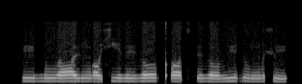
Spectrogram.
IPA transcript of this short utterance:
yː ɦ uː ʕ ʉː ŋ ɔː ɕ i ð yː ð oː kʼ ɔː t͡sʼ ʉ ð oː ɣ y ɗ uː ŋ o ʃ y

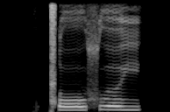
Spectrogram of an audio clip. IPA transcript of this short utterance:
ǁ oː sʷ əː j

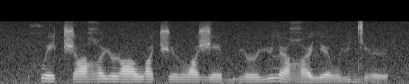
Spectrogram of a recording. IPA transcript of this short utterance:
xʷ e t͡ʃ ɔ ʁ y ɹ ɔ w ɔ t͡ʃ ø β ɔ ʒ e b y ɹ y l œ ʁ œ lʲ œ w y dʲ ø

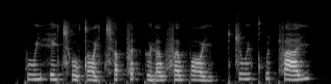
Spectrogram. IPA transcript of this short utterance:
k uː˨˧ j h e˨ j t͡sʰ o˨˩ w t̪ ɔː˨˩ j t͡sʰ ɐ˨˥ p̚ f ɐ˨ t̚ k ɵ˨˩ ɥ ɐ˨ w f ɐ˨ w p ɔː˨˩ j | t͡s uː˨˧ j kʷʰ ɐ˧ t̚ f aː˨˥ j

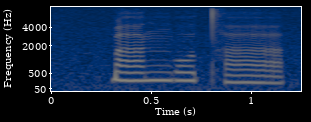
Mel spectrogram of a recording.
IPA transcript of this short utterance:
k͡p a˦ ŋ ɔ˦ tʰ a˨

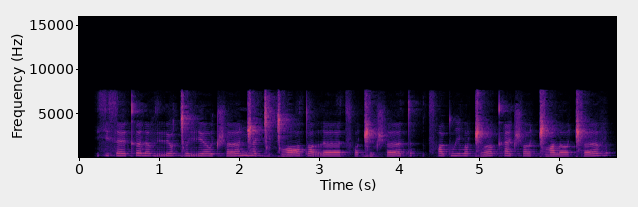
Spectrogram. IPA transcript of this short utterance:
sʲ ə s ɛ kʰ ɜ l ɜ v rʲ ɔ ɡ͡ǀ ə rʲ ɜː o̯ t͡ʃʰ ɜː ŋ͡ǁ ɛ ɡ͡ǀ ɪ ɡ͡ǀ ɒː t ɒ r ɜː t͡sʰ ɔ ɡ͡ǁ ə t͡ʃʰ ɜ t | t͡sʰ ɑ tʷ i l ɔ ɡ͡ǁ ʌː kʰ æ t͡ʃʰ ʌː ɡ͡ǁ ɑ l ʌː ǁʰ ɜ v

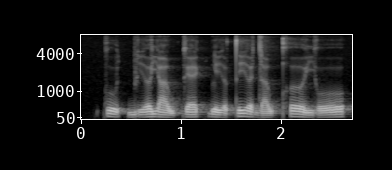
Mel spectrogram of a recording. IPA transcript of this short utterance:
k uː˧˩ t̚ b i˩˧ ə̯ j a˧˩ w k ɛː˧˥ k̚ l i˧˩ ə̯ t̪ i˥˨ ə̯ d a˩˧ w kʰ ɤː˥˨ j oː˧˥

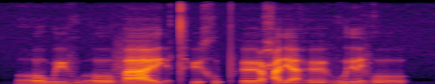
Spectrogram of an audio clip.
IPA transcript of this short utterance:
ɦ o w y v ṵ ɦ oː v aː ɪ̯ ɾʲ a̰ tʰ y x u pʰ øː ħ a ɾʲ aː ɦ øː v u ɾʲ o ɪ̯ v oː

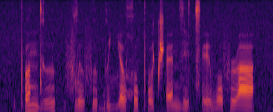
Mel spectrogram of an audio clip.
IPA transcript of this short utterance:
pʼ ɤ˦ n d ɯ˨˦ | f l ɯ˨ f ɯ˨ b ɯ˨ ʎ ɛ˨˦ χʷ ɤ˧ pʼ o̰˦ t͡ʃʼ ɛ˨˦ n z i˨ t͡sʼ ḛ˦˨ v o˦ f ɹ a˧

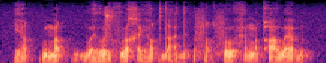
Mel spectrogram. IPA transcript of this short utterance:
ɦ ḛ q kʷ e m ɯ q kʷ a̰ ɡʷ ɛ ɦ o z xʷ ɐ χ ḛ ɦ ɵ q d a̰ d | f ə q f o h a̰ ŋʷ ḛ qʼ a w ɐ b

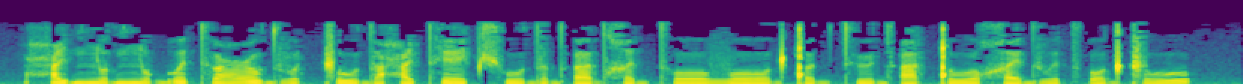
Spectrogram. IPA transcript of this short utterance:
ħ i d ɲ o d ɲ o ɡʷ e tʰ ɵ ʕ u d v ɵ ǁ u d ɐ ħ i tʰ e t͡ʃʰ u d ɐ d ʔ ɐ d χ i d tʰ oː v oː d ǃ ɵ d tʰ ʉ d ʔ a ǃ uː χ e d v ɨ t͡sʼ o d ǁ uː

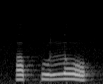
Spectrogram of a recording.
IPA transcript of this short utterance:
ʌ pː u lː o

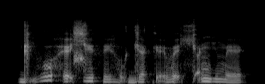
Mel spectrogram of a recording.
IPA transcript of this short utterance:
ɖ ḭ˩ β o˥ h ɛ̰˥ ɕ e˥ θ e˧ ɦ o̰˩ ɡʲ a˧ k ɛ̰˩ β ɛ̰˥ ç a̰˥ ŋ i˧ m ɛ˩

